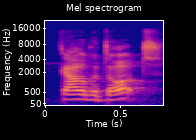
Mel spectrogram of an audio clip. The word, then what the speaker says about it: Gal Gadot: career it's been going a while yeah um gal gadot is how you say her last name do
